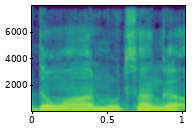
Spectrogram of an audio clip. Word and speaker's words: Dewane Mutunga: I'm Dewane Mutunga on everything.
